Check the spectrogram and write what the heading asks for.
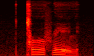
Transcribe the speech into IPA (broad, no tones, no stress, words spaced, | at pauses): ǀʊːfɳeːl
